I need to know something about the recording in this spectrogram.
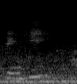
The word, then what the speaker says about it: Finke: Her name is Beth Finke, rhymes with stinky.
